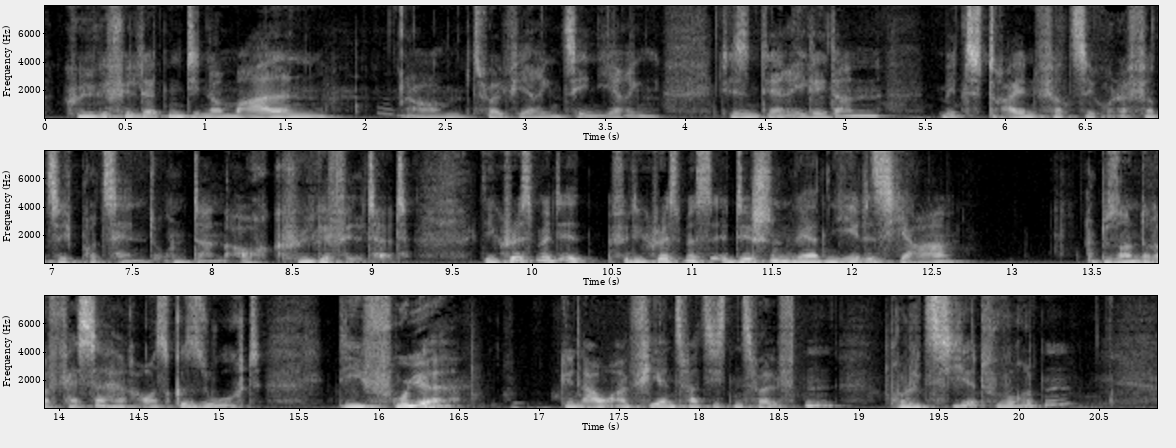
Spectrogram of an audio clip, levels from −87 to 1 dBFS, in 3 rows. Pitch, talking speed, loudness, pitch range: 135 Hz, 110 wpm, -25 LUFS, 115-150 Hz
